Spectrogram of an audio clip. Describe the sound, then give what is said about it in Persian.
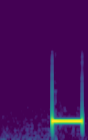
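Telephone busy tone after a call with a radio listener dropped: a single steady electronic beep lasting about a third of a second, sounding alone against near silence. “فکر کوم لدی اوریدونکو سره مو تماس قطع شوی دی.”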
